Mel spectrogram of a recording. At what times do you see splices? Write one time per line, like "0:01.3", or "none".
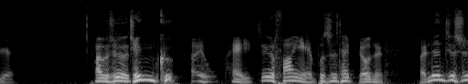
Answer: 0:01.3
0:01.9

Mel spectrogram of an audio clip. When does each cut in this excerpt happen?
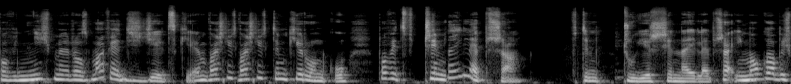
0:02.4
0:04.4
0:06.1

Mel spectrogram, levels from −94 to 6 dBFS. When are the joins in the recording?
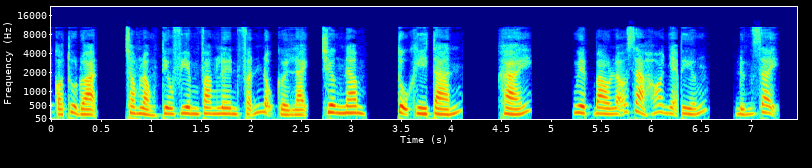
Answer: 0:02.6
0:06.3

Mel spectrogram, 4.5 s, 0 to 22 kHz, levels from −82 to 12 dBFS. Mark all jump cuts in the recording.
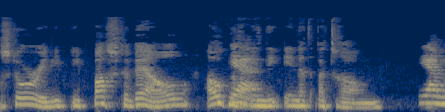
0:02.0
0:03.2

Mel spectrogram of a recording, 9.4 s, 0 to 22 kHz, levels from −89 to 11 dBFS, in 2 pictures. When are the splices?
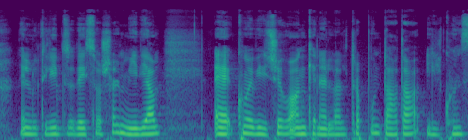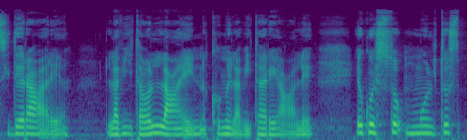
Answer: none

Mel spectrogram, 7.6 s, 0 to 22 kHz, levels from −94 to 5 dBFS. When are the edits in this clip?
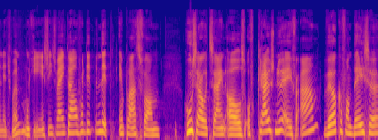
0:06.4

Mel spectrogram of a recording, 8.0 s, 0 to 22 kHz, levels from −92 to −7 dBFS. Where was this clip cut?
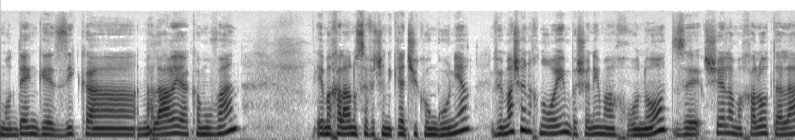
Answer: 0:07.0

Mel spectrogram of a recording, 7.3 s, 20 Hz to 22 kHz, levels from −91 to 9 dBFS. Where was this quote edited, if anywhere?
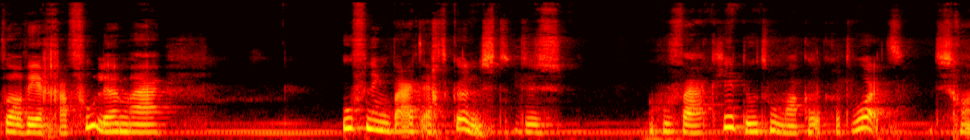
none

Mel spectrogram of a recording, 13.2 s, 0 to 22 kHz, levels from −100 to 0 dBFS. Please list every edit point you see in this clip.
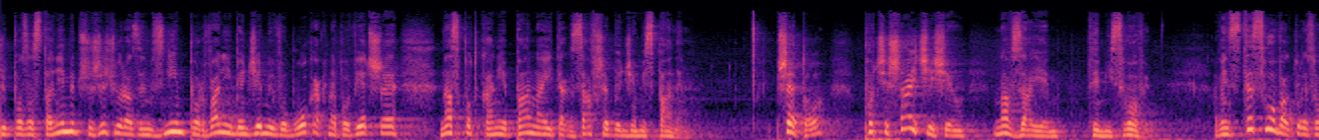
none

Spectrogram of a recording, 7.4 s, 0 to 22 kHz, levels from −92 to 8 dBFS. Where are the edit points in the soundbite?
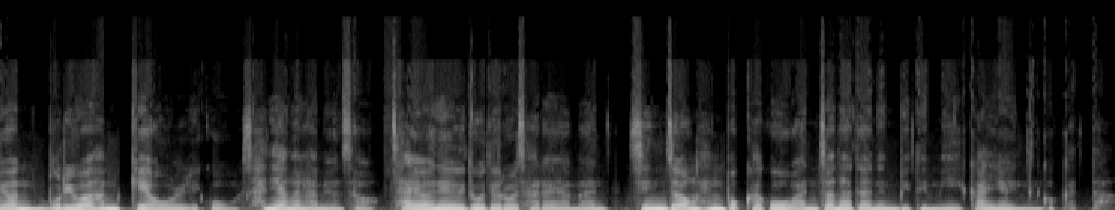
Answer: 0:02.6
0:04.1

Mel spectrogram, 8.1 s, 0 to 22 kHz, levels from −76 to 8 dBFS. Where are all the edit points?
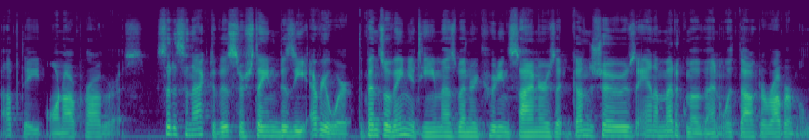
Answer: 0:06.9

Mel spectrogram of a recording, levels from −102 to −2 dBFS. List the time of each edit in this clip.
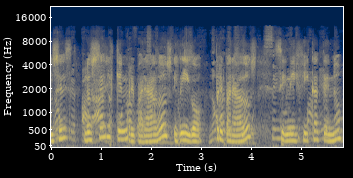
0:01.5
0:02.6
0:03.3

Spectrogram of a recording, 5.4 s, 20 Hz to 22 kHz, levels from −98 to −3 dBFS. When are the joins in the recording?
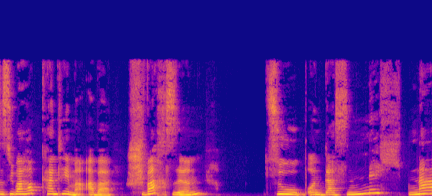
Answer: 0:03.8

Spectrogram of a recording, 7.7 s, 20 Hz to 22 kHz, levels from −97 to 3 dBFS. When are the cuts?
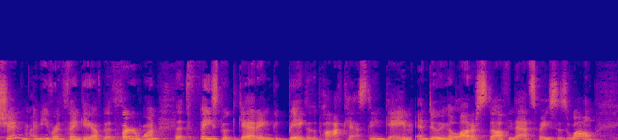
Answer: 0:01.3
0:02.2
0:02.9
0:03.8
0:05.1
0:06.4

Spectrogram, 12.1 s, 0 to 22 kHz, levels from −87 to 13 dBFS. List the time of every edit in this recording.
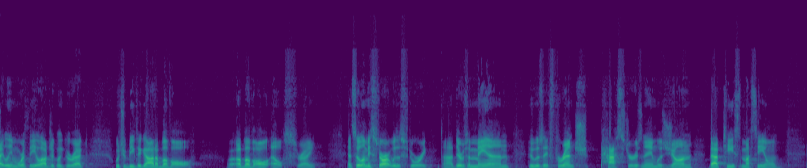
0:02.0

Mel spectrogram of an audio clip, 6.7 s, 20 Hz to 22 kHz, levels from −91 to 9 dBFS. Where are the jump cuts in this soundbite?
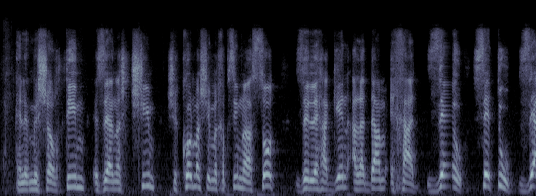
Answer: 0:01.1

